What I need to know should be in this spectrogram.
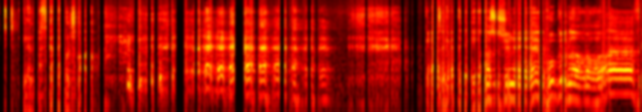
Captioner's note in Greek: γέλια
